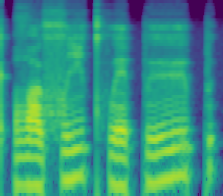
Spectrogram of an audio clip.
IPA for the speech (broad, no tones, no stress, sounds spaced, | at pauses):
ðˤ ɨ xʷ i kʷʰ e p ɨ p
